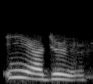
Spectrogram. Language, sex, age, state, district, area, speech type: Nepali, female, 30-45, West Bengal, Darjeeling, rural, conversation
